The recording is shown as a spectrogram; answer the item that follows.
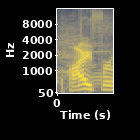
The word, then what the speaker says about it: Pfeiffer: Is it Pfeiffer? F is silent. All right, so Pfeiffer with the handoff to Young.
